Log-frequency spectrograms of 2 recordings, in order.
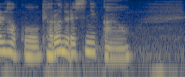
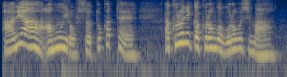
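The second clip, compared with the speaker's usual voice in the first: higher, irritated brush-off; defensive denial; 4 semitones higher than usual. Acted. Wife refusing husband's questions, defensive and annoyed. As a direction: deny it and shut the question down. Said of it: "그걸 인정하지 않으려고".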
